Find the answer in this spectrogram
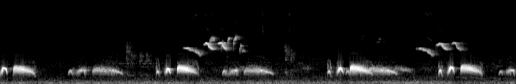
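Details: Lure spotted dove cooing to encourage pet doves: a steady run of low phrases with clipped lead-in notes and longer coos, repeated throughout, while other birds add brief high sliding whistles.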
